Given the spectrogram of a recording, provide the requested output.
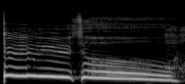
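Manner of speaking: put-on high, loud, wailing toddler Diesel. Mother imitating her toddler shouting the dog's name. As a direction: belt it out like a stubborn little kid. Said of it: "Auden would be like".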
